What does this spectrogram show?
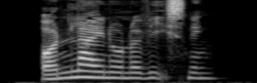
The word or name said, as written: onlineundervisning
